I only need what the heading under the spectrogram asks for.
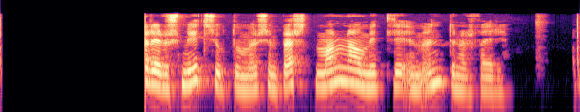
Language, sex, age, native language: Icelandic, female, 40-49, Icelandic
